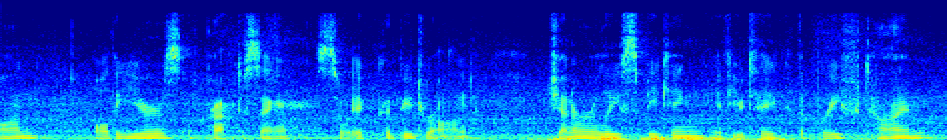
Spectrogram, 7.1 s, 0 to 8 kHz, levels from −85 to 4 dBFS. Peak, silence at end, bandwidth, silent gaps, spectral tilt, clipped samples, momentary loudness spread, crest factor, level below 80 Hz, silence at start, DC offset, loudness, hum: -12 dBFS; 0 s; 7.6 kHz; none; -6.5 dB/octave; under 0.1%; 10 LU; 18 dB; -38 dBFS; 0 s; under 0.1%; -31 LUFS; none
